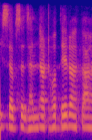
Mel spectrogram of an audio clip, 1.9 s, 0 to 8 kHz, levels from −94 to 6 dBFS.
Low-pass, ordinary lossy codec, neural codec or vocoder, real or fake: 7.2 kHz; none; codec, 16 kHz, 0.8 kbps, ZipCodec; fake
